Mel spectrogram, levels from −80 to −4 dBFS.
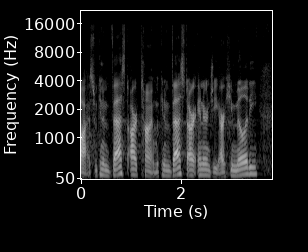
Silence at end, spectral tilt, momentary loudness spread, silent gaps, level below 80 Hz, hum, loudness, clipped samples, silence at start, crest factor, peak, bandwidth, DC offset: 0 s; -4.5 dB/octave; 9 LU; none; -76 dBFS; none; -33 LUFS; under 0.1%; 0 s; 20 dB; -12 dBFS; 16 kHz; under 0.1%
